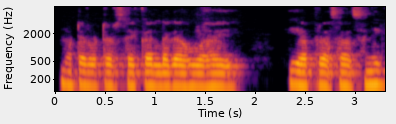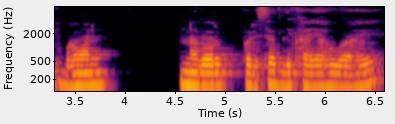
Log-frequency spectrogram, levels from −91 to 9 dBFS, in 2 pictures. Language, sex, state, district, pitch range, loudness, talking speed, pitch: Hindi, male, Chhattisgarh, Balrampur, 135-145 Hz, -17 LUFS, 145 wpm, 140 Hz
